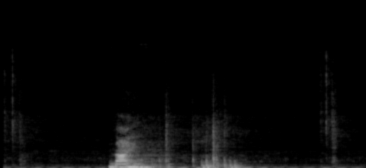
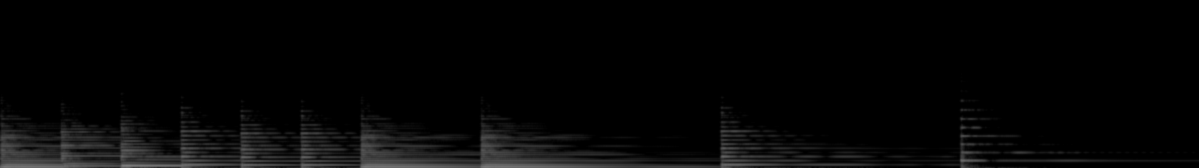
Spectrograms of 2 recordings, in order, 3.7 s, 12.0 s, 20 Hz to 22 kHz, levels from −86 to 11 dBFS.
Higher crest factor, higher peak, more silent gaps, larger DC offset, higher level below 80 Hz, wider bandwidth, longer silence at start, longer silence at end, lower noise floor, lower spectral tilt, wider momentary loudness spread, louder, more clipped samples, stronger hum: about the same, 22 dB vs 18 dB; first, -10 dBFS vs -30 dBFS; neither; neither; second, -76 dBFS vs -70 dBFS; second, 7.2 kHz vs 9.4 kHz; first, 1.1 s vs 0 s; about the same, 1.15 s vs 1.05 s; second, -65 dBFS vs -78 dBFS; first, -7.5 dB/octave vs -5 dB/octave; about the same, 21 LU vs 20 LU; first, -27 LUFS vs -46 LUFS; neither; neither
